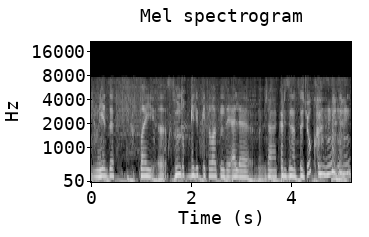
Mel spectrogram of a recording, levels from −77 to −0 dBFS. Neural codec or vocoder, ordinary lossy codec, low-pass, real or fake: none; none; none; real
